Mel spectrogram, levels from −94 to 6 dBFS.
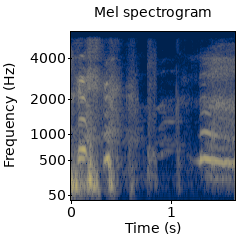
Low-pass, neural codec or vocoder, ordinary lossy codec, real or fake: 5.4 kHz; vocoder, 44.1 kHz, 128 mel bands every 256 samples, BigVGAN v2; none; fake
